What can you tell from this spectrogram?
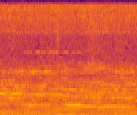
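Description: Ominous music from the Western River Railroad's dinosaur scene: long held notes, a slow melody line drifting through them, over a low steady rumble.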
